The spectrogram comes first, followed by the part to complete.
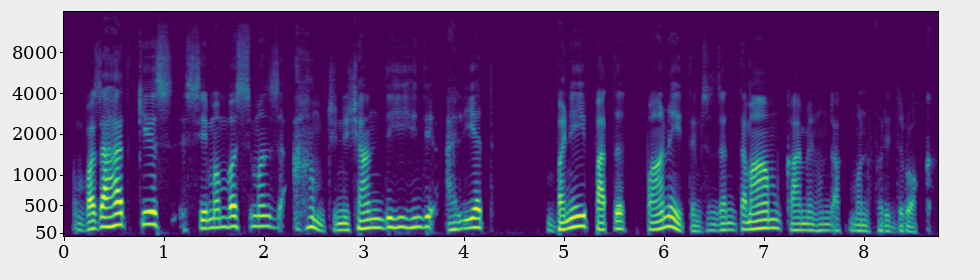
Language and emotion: Kashmiri, neutral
